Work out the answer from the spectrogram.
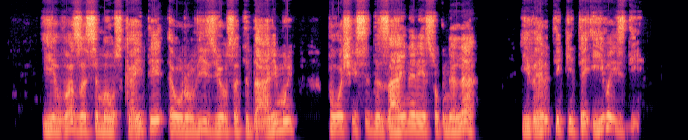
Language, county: Lithuanian, Marijampolė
